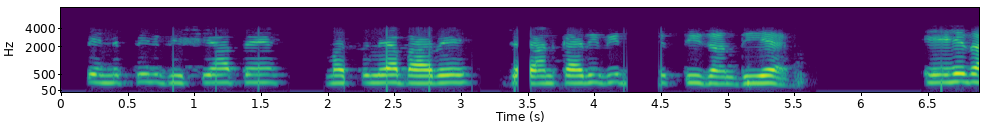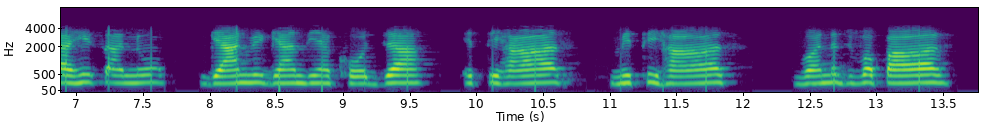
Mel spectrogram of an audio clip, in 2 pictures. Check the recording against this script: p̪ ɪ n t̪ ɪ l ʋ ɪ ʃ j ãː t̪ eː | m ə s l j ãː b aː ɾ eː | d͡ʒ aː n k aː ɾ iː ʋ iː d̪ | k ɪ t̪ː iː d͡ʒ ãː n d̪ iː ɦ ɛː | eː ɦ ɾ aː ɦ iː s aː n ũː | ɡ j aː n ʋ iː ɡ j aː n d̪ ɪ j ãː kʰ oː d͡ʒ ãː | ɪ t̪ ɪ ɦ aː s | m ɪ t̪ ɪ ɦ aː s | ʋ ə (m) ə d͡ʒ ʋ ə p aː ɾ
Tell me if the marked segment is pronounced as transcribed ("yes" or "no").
no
